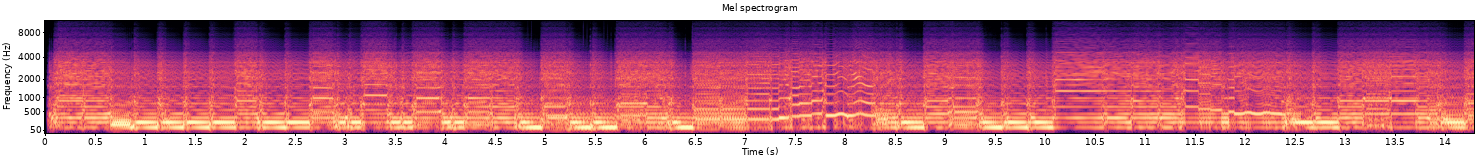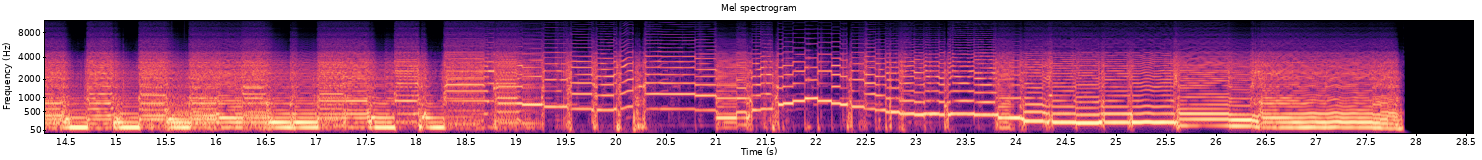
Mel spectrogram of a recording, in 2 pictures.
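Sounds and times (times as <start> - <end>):
guitar riff: 0.0 - 27.9.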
